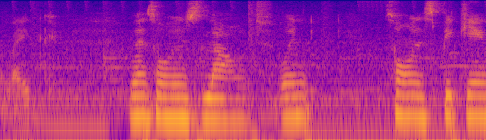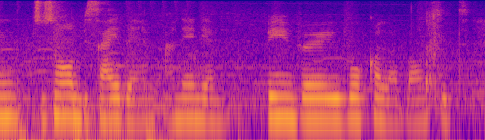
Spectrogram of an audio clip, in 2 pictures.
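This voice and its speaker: A young Nigerian woman with a Nigerian accent, chatting casually to the camera in a vlog, laughing often and filling her talk with "like". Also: fairly low pitch. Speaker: vlogger.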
